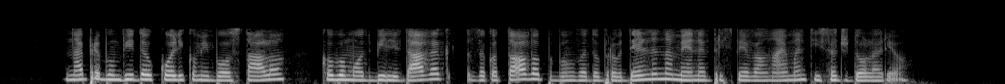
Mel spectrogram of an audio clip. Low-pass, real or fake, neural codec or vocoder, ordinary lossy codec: 5.4 kHz; real; none; AAC, 24 kbps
